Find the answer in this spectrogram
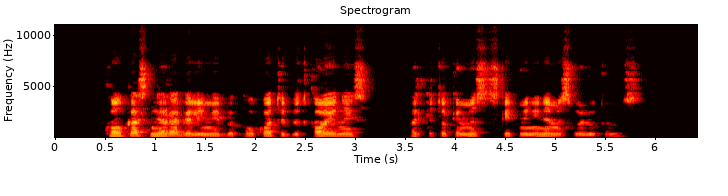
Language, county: Lithuanian, Šiauliai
